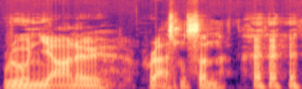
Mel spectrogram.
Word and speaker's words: Rune Hjarnø Rasmussen: My name is Rune Hjarnø Rasmussen. So okay. yeah, you mostly just pronounce my name in English because makes more sense like that.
